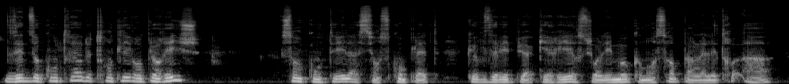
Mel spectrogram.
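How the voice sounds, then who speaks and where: A man reading an audiobook, putting on a brisk, amused male detective. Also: medium pitch, dark tone, breathy edge, lightly acted.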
